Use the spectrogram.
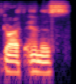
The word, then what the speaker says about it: Garth Ennis: Oh, and I said the creator's name wrong. It's not. His name is Garth Ennis.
